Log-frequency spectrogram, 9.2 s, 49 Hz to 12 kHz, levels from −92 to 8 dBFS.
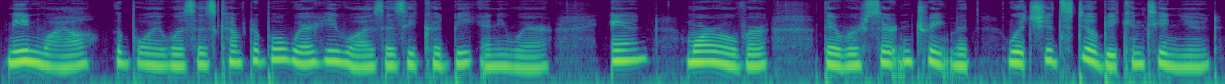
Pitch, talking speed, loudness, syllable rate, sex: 190 Hz, 165 wpm, -18 LUFS, 5.4 syllables/s, female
